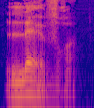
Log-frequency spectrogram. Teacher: Same thing here, final S not pronounced, and then this E accent grave here, it gives you the E, really open sound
